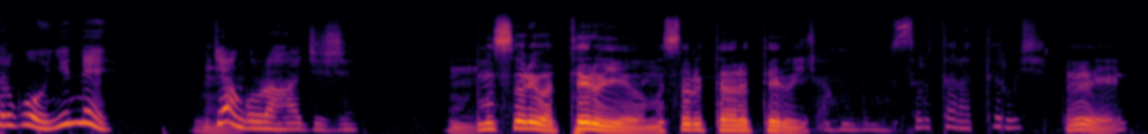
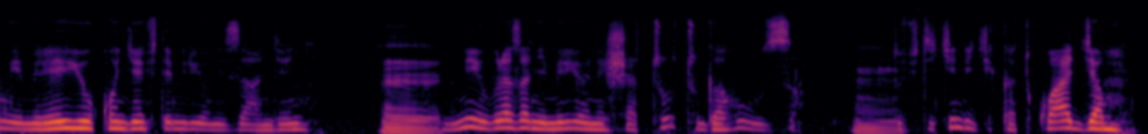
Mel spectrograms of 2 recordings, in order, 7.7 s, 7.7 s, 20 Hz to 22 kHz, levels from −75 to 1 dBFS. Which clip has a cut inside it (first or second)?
first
